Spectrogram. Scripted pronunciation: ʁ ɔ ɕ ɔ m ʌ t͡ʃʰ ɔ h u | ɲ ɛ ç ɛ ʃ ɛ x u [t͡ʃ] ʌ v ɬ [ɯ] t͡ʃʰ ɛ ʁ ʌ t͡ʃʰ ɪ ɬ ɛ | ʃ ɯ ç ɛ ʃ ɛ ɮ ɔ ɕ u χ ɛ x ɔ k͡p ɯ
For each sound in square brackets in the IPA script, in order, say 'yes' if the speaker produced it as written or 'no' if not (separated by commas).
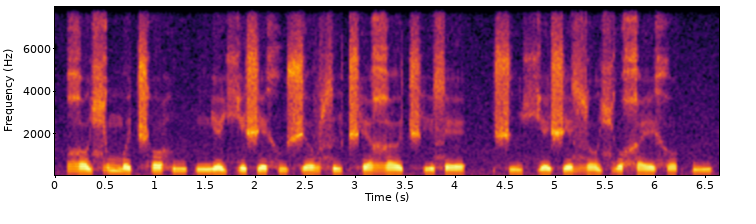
no, yes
